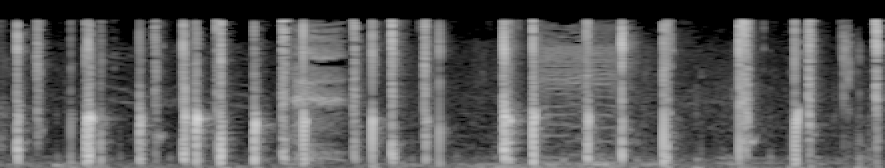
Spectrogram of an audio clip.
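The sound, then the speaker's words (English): A rapid, uneven series of sharp lip pops made by a voice imitating a fish out of water, dozens of short wet clicks with a few brief smacking bursts, no speech. “now this fish out of water.”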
